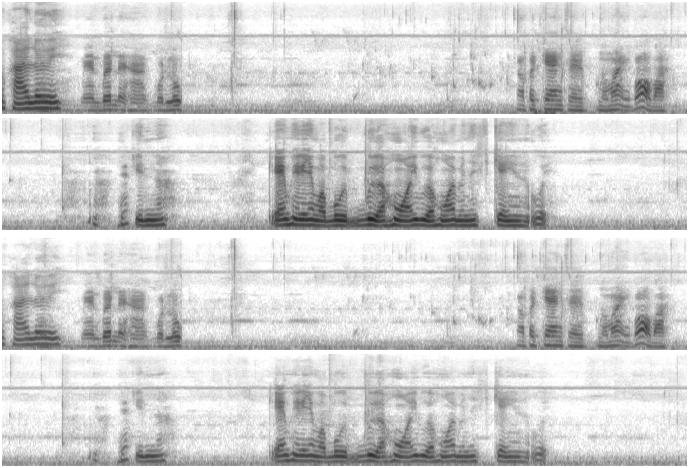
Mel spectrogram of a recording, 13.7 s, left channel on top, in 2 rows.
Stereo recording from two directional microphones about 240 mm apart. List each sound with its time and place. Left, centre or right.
0.0 s speech: left
0.8 s speech: centre
5.1 s speech: centre
8.1 s speech: left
